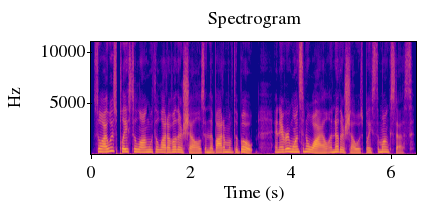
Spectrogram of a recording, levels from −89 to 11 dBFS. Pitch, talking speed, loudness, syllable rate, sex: 230 Hz, 265 wpm, -17 LUFS, 6.7 syllables/s, female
